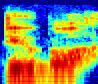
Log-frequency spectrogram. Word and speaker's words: Du Bois: I just mispronounced Webb Du Bois. I honestly had no idea how to pronounce it. I even looked it up and it said Du Bois.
